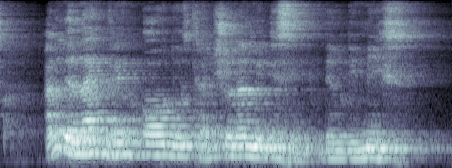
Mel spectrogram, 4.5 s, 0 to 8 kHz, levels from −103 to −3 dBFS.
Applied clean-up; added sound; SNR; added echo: none; none; none; reverberation time 1.2 s.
